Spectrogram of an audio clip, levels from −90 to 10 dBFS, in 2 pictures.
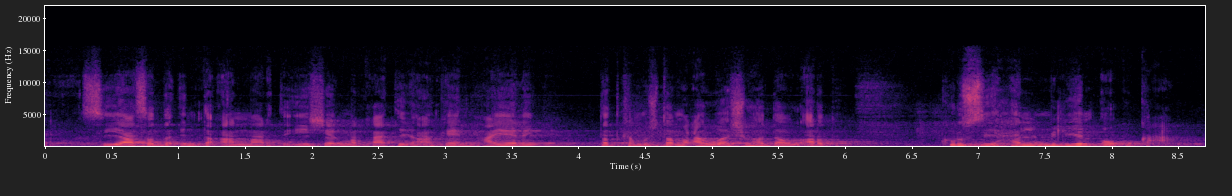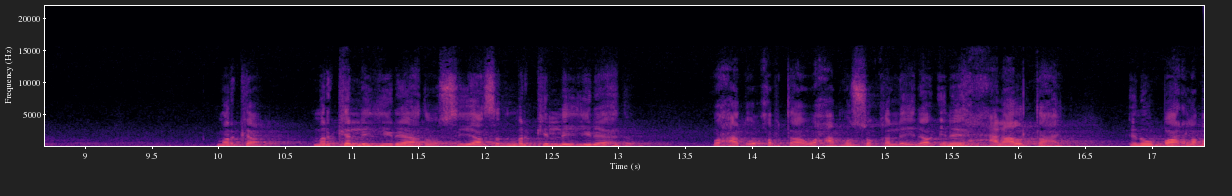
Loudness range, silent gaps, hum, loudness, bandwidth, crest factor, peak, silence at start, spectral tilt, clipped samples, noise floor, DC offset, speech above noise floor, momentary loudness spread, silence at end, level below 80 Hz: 4 LU; none; none; -34 LUFS; 16 kHz; 20 dB; -16 dBFS; 0 s; -5 dB/octave; under 0.1%; -55 dBFS; under 0.1%; 21 dB; 14 LU; 0 s; -58 dBFS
